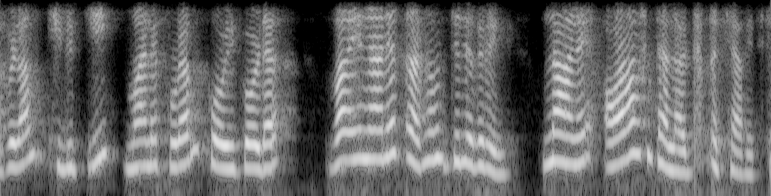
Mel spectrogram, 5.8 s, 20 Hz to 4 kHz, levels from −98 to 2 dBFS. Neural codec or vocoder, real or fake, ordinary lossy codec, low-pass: codec, 16 kHz in and 24 kHz out, 0.6 kbps, FocalCodec, streaming, 4096 codes; fake; Opus, 64 kbps; 3.6 kHz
